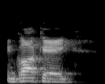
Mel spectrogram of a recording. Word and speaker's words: Ngakoue: I always forget how to pronounce Yannick's name. Is it Ngakoue.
